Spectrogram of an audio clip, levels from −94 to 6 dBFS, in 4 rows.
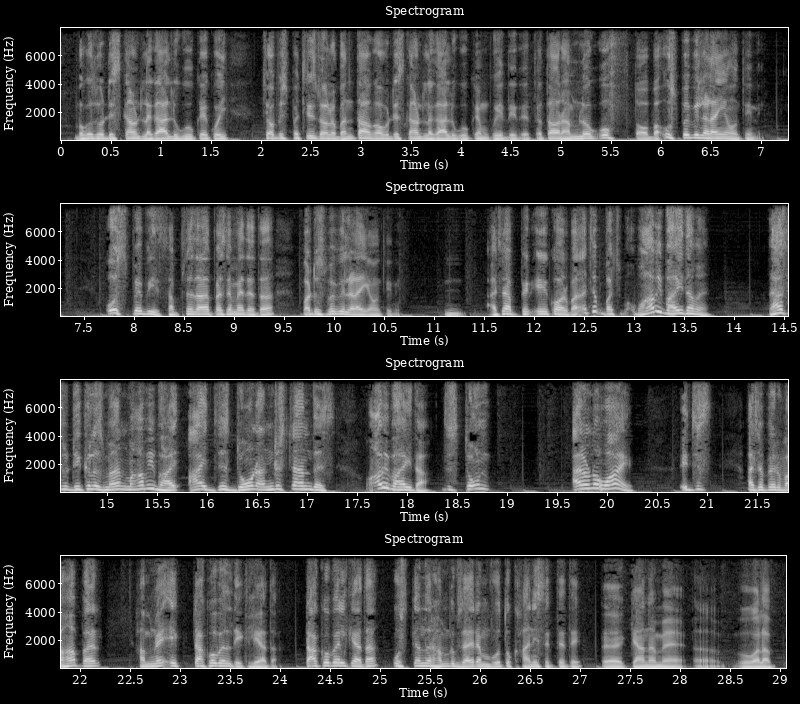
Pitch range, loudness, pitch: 125-185 Hz, -18 LUFS, 150 Hz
